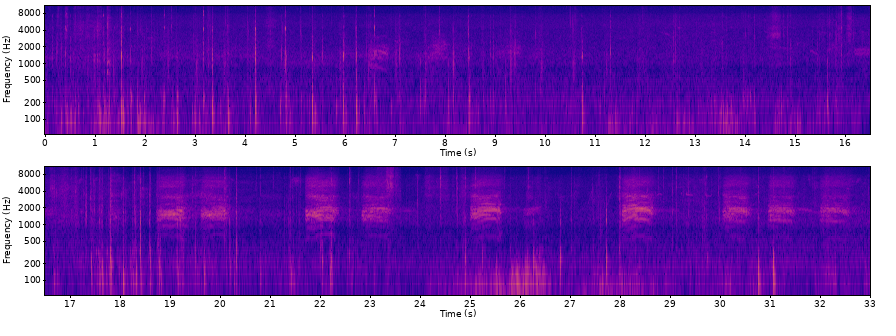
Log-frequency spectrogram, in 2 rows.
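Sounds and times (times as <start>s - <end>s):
crow cawing: 5.9s - 10.0s, 16.2s - 16.8s, 18.7s - 20.9s, 21.7s - 23.9s, 25.0s - 26.4s, 28.0s - 29.2s, 30.0s - 32.8s.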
